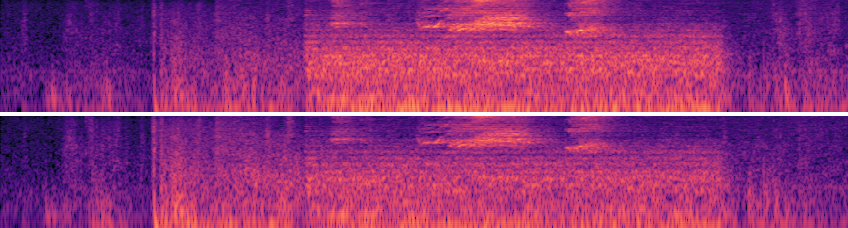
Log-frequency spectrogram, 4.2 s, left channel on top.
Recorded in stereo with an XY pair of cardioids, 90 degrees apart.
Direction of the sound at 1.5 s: 45° left.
